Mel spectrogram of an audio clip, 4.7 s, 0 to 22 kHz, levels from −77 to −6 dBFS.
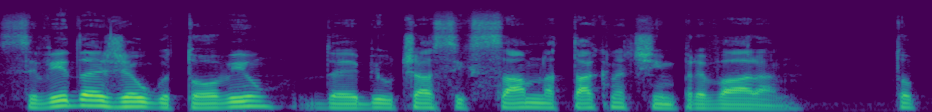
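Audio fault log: No faults heard anywhere in this speech recording.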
